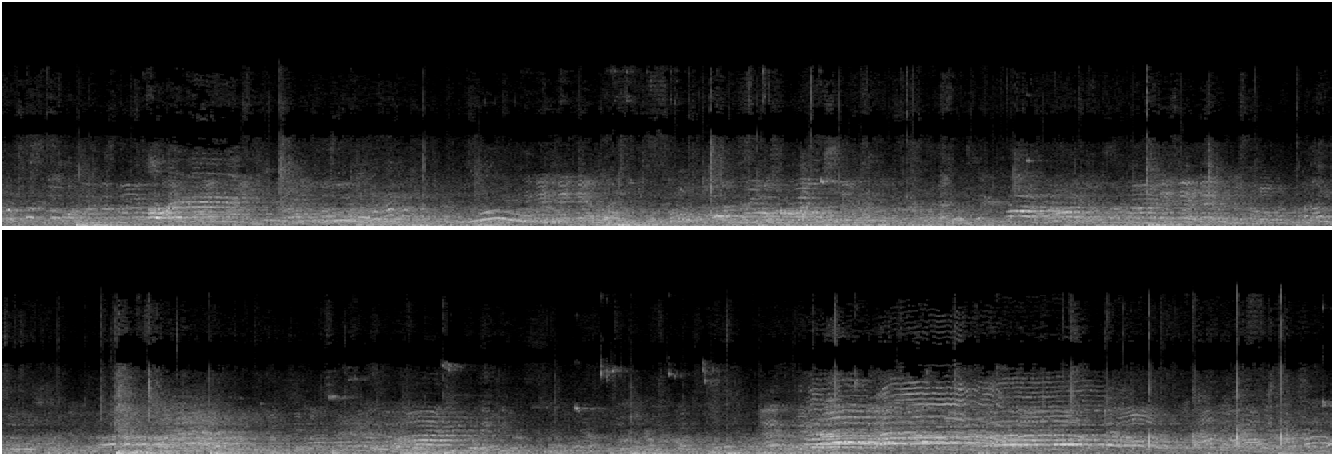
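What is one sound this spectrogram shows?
A crowd of young women and girls chatter and call out in a large echoing gym.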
